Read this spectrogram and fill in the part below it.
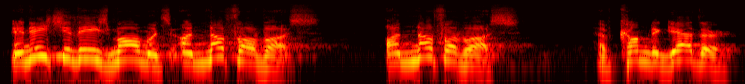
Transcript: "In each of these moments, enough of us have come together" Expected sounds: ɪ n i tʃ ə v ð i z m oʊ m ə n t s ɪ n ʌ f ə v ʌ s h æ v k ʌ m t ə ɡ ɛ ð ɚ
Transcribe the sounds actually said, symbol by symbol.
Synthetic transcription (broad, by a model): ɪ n i tʃ ə v ð i z m oʊ m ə n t s ɪ n ʌ f ə v ʌ s h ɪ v k ʌ m t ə ɡ ɛ ð ɚ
